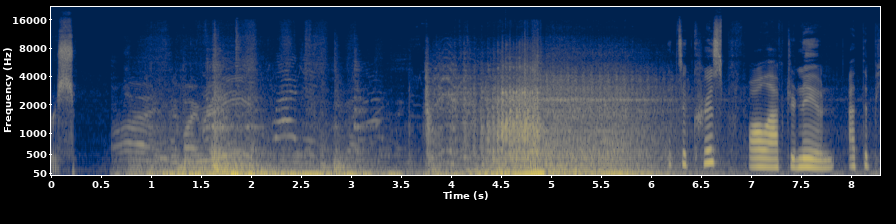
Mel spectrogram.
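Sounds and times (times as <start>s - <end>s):
speech: 0.0s - 0.3s, 1.0s - 2.2s, 6.3s - 8.2s
tractor engine starting on a farm: 3.7s - 7.0s.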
